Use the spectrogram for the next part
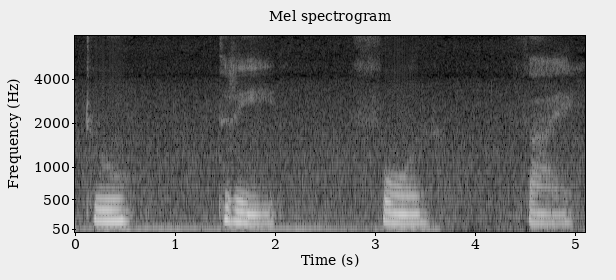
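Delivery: calm, unhurried meditation voice with long pauses; guided meditation. Acted. Guide leading listeners through breathing before bed, calm meditation voice. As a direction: ease them toward sleep, leaving space after each phrase.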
